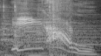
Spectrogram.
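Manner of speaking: sudden high yelp of pain; Hare's startled yelp. Acted. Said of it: "Hare cried".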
